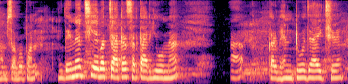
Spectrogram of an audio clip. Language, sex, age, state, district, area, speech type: Maithili, female, 60+, Bihar, Samastipur, rural, spontaneous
